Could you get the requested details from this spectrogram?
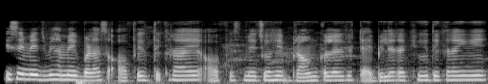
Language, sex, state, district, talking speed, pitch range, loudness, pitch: Hindi, female, Madhya Pradesh, Bhopal, 305 wpm, 185-205 Hz, -14 LUFS, 200 Hz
